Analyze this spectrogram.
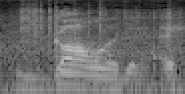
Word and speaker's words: Galladay: So the name is pronounced Galladay. That's how you say the name.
